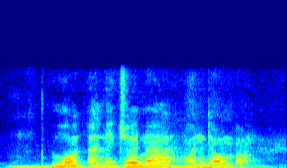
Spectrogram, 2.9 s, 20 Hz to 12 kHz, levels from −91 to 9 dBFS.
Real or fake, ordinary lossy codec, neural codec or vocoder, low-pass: fake; AAC, 48 kbps; codec, 16 kHz, 1.1 kbps, Voila-Tokenizer; 7.2 kHz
